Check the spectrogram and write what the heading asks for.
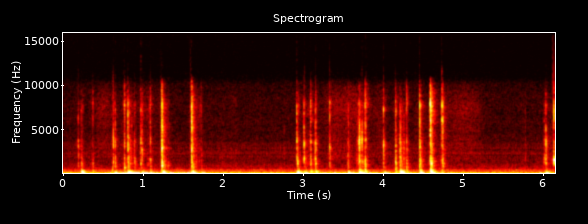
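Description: Keystrokes on a computer keyboard, typing a command in two quick runs of clicks with a pause of about a second between them.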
